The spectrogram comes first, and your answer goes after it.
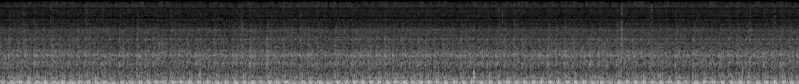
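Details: Motoland 166FMM (165FMM) 250cc single-cylinder engine, first start after repair: steady, even idle with regular exhaust pulses and no knocking or rattles; runs healthy.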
